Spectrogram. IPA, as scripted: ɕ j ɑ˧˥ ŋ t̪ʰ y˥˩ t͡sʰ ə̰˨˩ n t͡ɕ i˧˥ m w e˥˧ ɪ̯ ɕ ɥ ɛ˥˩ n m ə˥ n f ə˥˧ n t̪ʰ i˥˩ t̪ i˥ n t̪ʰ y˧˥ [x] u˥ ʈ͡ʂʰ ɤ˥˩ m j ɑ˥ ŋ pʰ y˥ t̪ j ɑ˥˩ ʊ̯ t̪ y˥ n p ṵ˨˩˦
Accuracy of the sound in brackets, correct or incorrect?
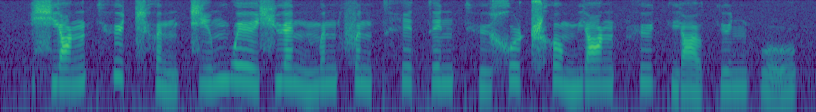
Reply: correct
